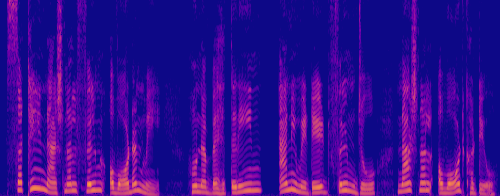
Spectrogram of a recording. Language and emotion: Sindhi, neutral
